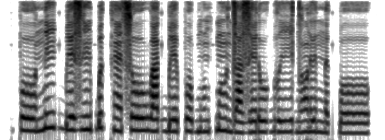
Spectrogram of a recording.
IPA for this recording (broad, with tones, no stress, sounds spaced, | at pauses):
p oː˨ n iː˦ ɡ͡b e˧ z ĩ˧ ɓ ə˦ k ɛ̃˨ s oː˧ w a˨˦ ɡ͡b e˧ p o˧ b ũ˨ k͡p ũ˦˨ d a˨ z e˧ ɾ u˨˦ ɡʷ iː˧ d ɔ̃˧ ɾ ɨ˨ n ə˨ k͡p oː˧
